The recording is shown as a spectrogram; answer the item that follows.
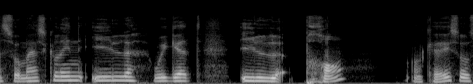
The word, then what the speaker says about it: il prend: Il and elle, so masculine, il, we get il prend. Okay, so same pronunciation, final D is not pronounced, so it's only the P-R-E-N, prend.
